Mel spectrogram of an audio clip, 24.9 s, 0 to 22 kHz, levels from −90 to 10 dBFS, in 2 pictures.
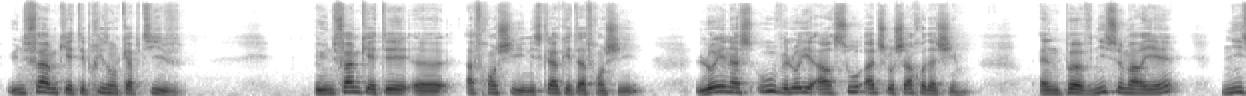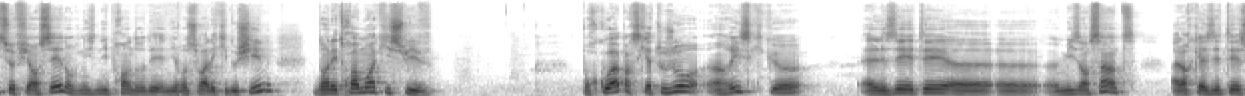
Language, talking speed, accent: French, 150 wpm, French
